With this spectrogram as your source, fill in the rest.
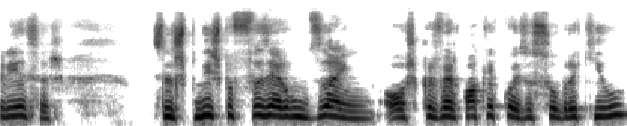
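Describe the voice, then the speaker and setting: A woman's fairly high voice at a moderate pace with ordinary pitch variation, dry and close with no echo, on a very clean recording with a silent background. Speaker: YouTuber. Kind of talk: casual vlog monologue. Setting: recording to camera. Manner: conversational, with fillers and self-corrections.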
